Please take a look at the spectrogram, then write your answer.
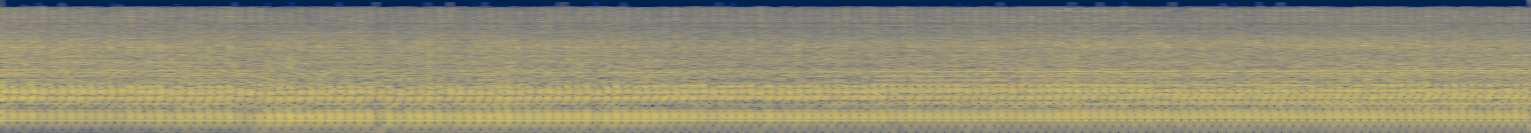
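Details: Old Troy-Bilt mower after new piston rings (old ring gaps almost three times spec) and a brand-new carburetor, fresh oil: steady, even low putter at constant speed, no knocks, hunting or surging; runs smoothly.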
